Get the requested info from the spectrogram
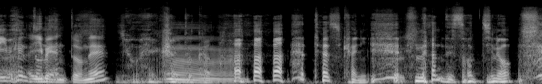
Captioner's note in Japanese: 笑い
